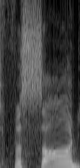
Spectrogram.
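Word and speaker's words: façade: The C does, if I recall. Yeah, the C yeah. technically should have like an accent under it.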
